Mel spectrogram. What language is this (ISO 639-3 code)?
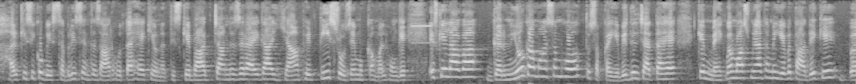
urd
